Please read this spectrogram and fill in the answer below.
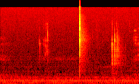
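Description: A few small clicks from a felt-tip marker being handled, the loudest a single sharp click a little past a second in, then two softer ones just after; a low steady hum lies underneath.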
